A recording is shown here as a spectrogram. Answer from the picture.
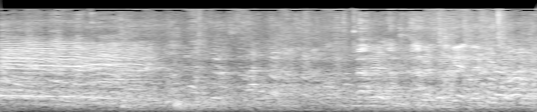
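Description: Indistinct chatter of several voices echoing in a large hall.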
